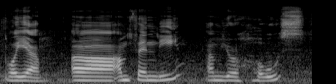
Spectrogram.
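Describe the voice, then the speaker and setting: A woman's voice: on the low side, fairly even intonation, takes it slowly, a little hiss or hum. A woman in her twenties hosting a casual podcast in a park, hesitant and full of fillers. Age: 20s. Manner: hesitant, lots of fillers and restarts. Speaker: podcast host. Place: outdoors in a park.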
